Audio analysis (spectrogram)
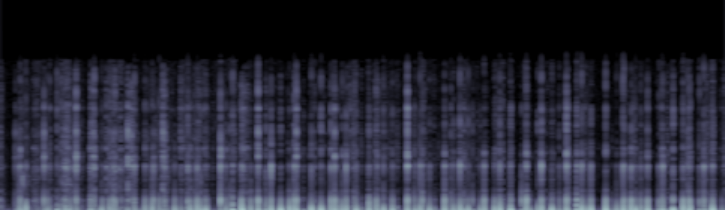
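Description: A small, square, hollow, light wooden masu cup tilted on its side is tapped and scratched on its wooden walls with fingertips. The result is a rapid, continuous stream of dull, hollow, low thumps mixed with soft scratching, each tap dying away almost instantly.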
